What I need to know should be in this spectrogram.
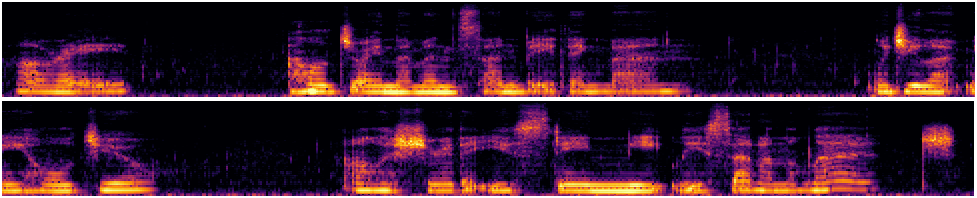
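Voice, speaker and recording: Woman voicing a doting mermaid, higher-pitched, unhurried, soft breathy whisper, faint creak, soothing ASMR roleplay. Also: exaggerated voice. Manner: slow, soothing, cooing whisper and soft speech. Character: gentle, doting young female mermaid, fascinated by humans.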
